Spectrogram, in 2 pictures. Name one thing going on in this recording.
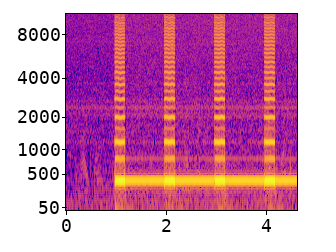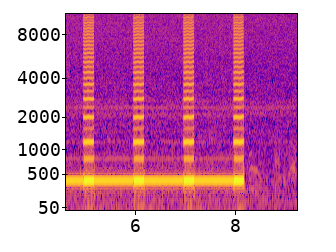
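A short beep sounds once every second, counting down.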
